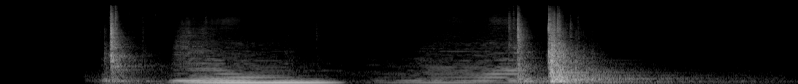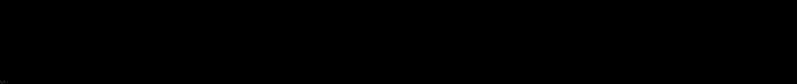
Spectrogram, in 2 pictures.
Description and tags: metal door
door, metal, opening, closing
closing, door, metal, opening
